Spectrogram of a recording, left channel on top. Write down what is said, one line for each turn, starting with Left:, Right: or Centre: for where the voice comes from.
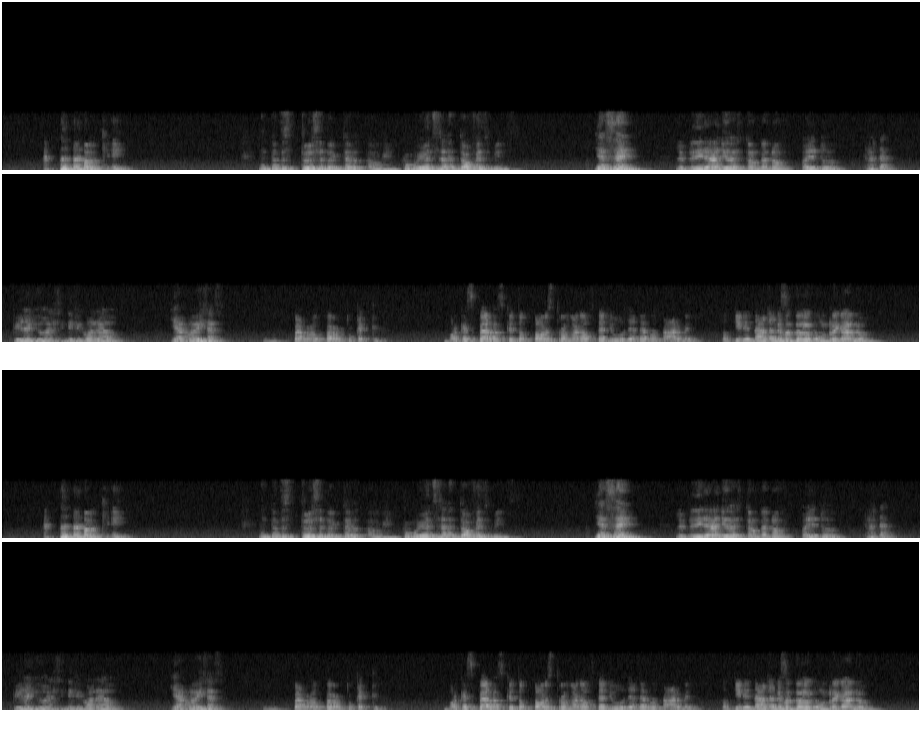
Left: <laughs> Ok. Entonces tú eres el doctor. Ah, Ok. ¿Cómo iban a ser a Doofenshmirtz? Ya sé. Le pediré ayuda a Stroganoff. Oye tú, rata, pide ayuda al científico al lado. Ya me avisas.
Right: Mm, Pero, pero tú qué, qué- ¿por qué esperas que el doctor Stronganoff te ayude a derrotarme? No tiene nada
Left: Porque le
Right: de
Left: he
Right: sentido.
Left: mandado un regalo.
